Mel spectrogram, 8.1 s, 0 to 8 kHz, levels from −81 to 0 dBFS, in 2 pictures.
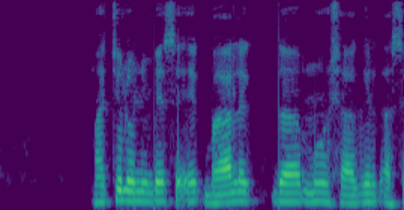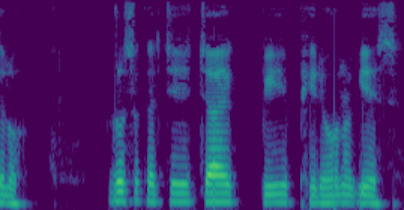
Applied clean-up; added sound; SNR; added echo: none; none; none; none.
